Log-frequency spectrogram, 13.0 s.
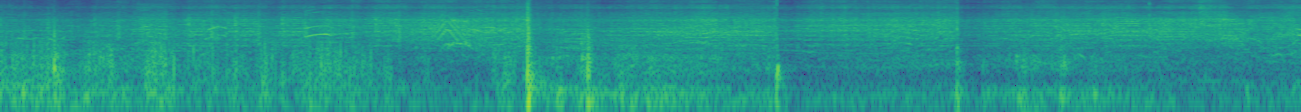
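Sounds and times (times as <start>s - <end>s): steady background noise: 0.0s - 13.0s
firework shells bursting: 4.8s - 12.6s.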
